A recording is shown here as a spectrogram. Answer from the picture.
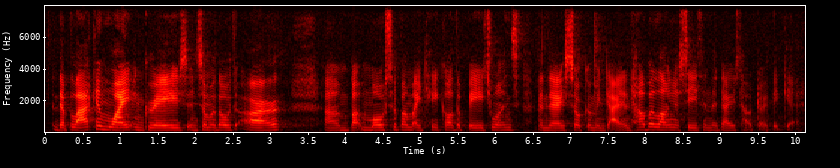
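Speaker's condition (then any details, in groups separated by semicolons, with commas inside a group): Born deaf, cochlear implant, congenital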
